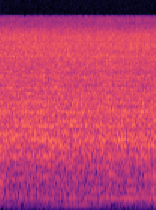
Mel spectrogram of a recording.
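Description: Steady background hiss with a faint low hum and no distinct events; no hammer strikes.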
